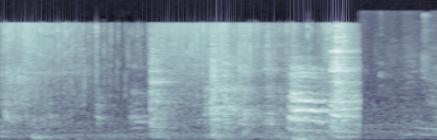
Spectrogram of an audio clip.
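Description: Clear plastic food-prep gloves crinkle and a spring-roll wrapper rustles as hands roll banana turon. About three seconds in, a brief loud voice comes in and cuts off suddenly.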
